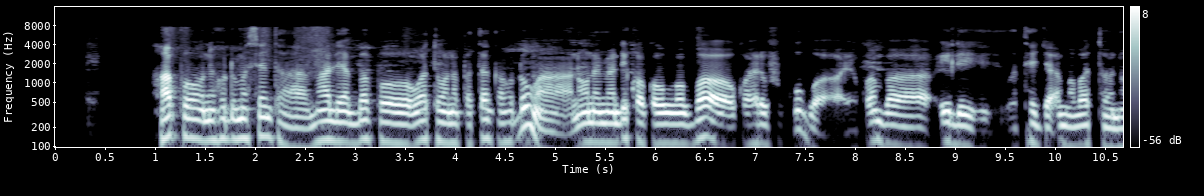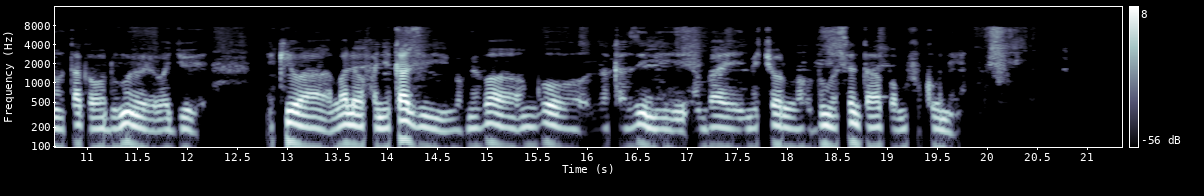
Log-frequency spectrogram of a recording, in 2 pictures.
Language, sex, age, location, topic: Swahili, male, 36-49, Wajir, government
